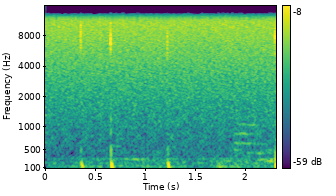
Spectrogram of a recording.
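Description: Faint soft taps of a stylus on an interactive whiteboard during handwriting: three short low thuds about a third of a second, two-thirds of a second and just over a second in, over a steady hiss and hum.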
